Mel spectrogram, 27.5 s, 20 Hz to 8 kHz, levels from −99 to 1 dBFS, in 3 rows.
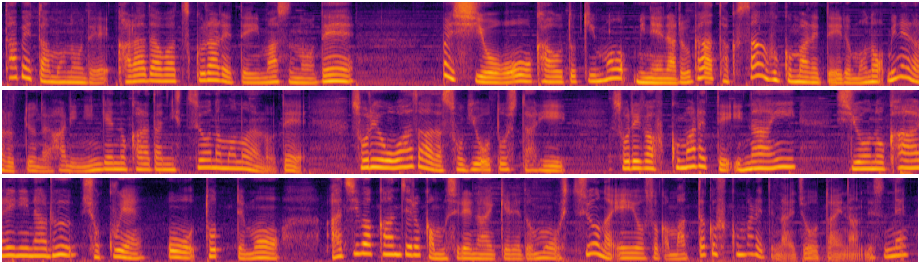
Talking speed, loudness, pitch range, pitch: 320 characters per minute, -23 LUFS, 175-260 Hz, 210 Hz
